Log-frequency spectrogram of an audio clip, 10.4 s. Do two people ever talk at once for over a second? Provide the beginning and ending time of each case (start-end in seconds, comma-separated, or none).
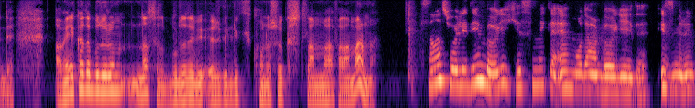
none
